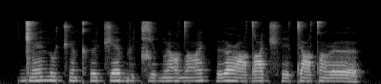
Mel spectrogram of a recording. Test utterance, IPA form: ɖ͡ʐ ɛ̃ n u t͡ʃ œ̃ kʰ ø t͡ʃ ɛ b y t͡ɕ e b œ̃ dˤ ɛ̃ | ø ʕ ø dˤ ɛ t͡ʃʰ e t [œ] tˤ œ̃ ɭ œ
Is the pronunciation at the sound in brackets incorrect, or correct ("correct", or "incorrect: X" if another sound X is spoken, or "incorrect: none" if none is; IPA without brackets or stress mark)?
incorrect: ø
